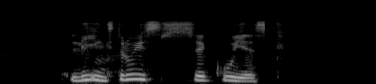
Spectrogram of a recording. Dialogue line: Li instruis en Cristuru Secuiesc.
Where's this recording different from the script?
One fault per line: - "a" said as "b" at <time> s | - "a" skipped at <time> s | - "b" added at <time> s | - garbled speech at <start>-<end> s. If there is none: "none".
- "en Cristuru" skipped at 1.5 s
